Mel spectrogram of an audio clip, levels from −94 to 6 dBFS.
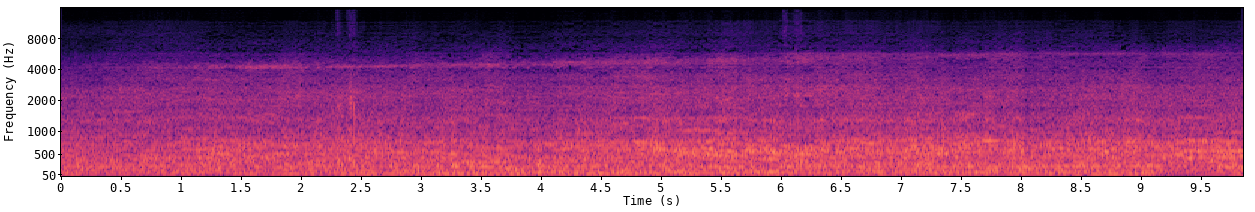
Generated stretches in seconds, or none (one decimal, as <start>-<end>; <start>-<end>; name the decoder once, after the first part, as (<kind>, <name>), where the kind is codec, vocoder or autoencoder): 0.0-2.2 (codec, SNAC); 2.9-8.4; 9.0-9.9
